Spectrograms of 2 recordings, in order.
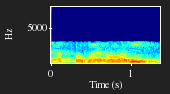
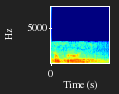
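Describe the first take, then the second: First: The b is followed by an a vowel. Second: The b is followed directly by r. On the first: The speaker calls it right. "Ba'nya di fathah At-Tabarani" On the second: The speaker calls it wrong. "tidak boleh dibaca Tabrani"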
